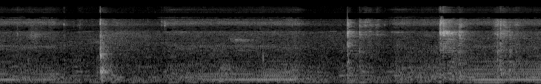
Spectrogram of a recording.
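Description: A metal strainer clinks against a metal bowl.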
